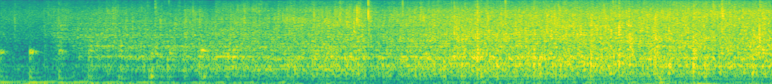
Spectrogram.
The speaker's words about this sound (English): I'm letting the pan heat up a little bit because when I dump my vermouth in there, I want it to start sizzling right away. Here goes with the vermouth.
